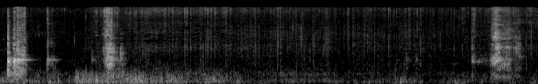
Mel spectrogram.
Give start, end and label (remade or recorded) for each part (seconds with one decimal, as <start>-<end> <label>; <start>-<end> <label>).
0.0-1.8 recorded; 1.8-3.3 remade; 3.3-4.6 recorded; 4.6-5.4 remade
